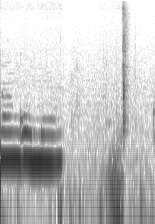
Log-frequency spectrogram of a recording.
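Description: A person's voice holding one level, drawn-out note for about a second, then a single sharp click near the end.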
